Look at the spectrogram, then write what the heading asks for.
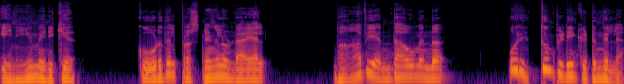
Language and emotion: Malayalam, fearful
